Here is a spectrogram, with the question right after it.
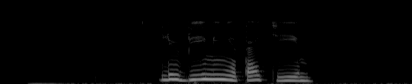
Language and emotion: Russian, positive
